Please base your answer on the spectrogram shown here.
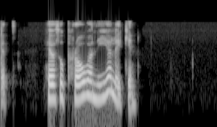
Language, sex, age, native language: Icelandic, female, 50-59, Icelandic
